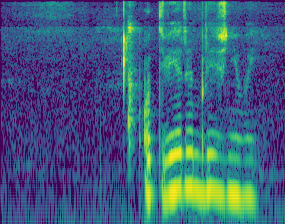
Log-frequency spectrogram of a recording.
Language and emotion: Russian, neutral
